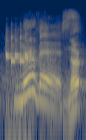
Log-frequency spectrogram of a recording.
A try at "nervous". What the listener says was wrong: 발음이 nervous라고 하시는 분들이 계시는데 nervous가 아니죠? 약간 V 발음이에요.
